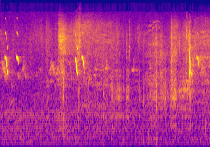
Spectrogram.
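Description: Baby chicks, some suffering from pasty butt, give a few short, high peeps and chirps close by, scattered in quick pairs over a quiet background.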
